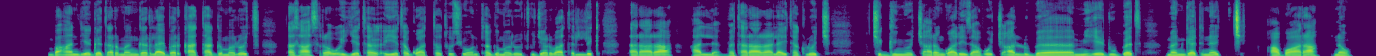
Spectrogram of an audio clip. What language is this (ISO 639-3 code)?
amh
